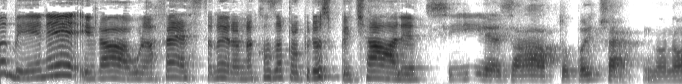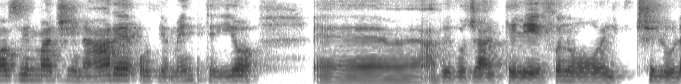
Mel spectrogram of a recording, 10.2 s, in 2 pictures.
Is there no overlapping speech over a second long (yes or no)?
yes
